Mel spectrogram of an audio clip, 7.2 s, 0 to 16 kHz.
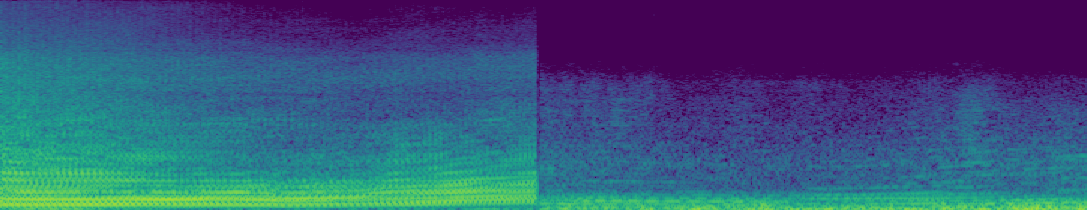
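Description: Ducati V2 race bike's twin-cylinder engine running loud and close, its pitch dipping about two seconds in. A little over three seconds in it cuts off suddenly, replaced by fainter motorcycle engines lapping at a distance.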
